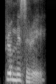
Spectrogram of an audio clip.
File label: "promissory", Indian; Dictionary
